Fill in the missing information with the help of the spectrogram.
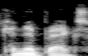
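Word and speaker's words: Knipex: But they've got a that's it's another Kipex is another and it is pronounced Kipex apparently.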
